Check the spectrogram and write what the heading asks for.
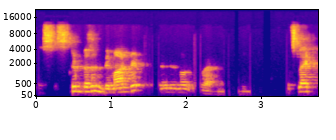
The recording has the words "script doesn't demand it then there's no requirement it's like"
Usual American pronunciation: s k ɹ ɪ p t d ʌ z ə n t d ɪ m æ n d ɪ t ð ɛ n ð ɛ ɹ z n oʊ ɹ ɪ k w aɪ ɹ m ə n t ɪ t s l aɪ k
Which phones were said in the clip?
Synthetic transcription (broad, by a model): s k ɹ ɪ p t d ʌ z ə n t d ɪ m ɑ n d ɪ t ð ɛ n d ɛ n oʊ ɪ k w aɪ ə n ɪ t s l aɪ k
